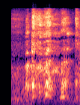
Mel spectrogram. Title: Girl coughing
